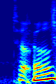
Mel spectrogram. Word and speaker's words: Toews: Taves, I think, is this year. They got lots of good hockey left in. Yeah. I believe it's pronounced Toes.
